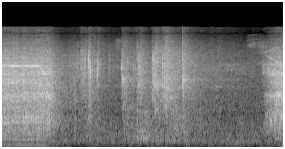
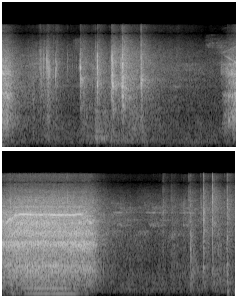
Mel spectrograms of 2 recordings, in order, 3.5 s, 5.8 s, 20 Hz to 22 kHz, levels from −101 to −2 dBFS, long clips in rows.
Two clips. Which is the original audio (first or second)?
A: second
